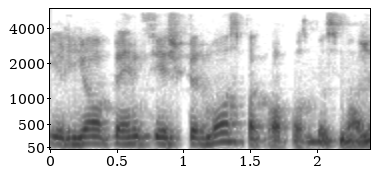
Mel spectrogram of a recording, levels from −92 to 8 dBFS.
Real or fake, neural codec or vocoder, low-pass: fake; codec, 16 kHz, 4 kbps, FunCodec, trained on LibriTTS, 50 frames a second; 5.4 kHz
